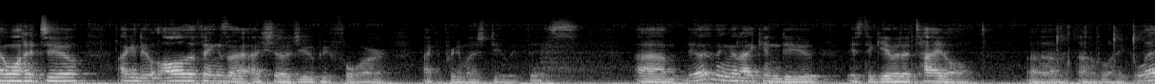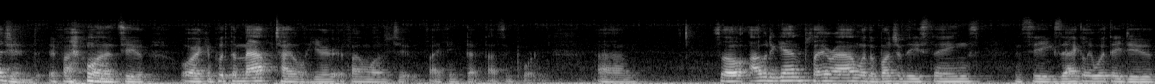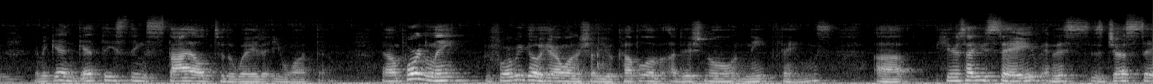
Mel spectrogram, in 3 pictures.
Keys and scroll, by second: 10.6-12.1 typing.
